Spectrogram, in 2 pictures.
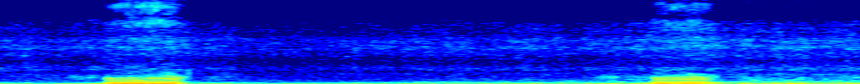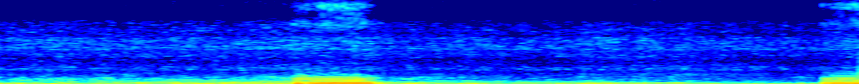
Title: World's loudest snoring Shih-Tzu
